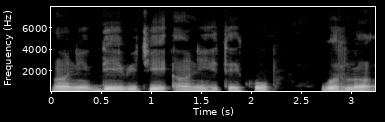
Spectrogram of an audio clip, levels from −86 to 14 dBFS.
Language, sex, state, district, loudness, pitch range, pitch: Marathi, male, Maharashtra, Pune, -17 LUFS, 130-135 Hz, 130 Hz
